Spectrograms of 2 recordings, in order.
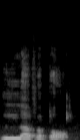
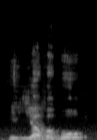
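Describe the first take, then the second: First: The word begins with an L sound. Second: The word begins with a Y sound. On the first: The speaker calls it right. "there's a L sound" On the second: The speaker calls it wrong. "he says it as lovable, okay, with a letter Y instead"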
